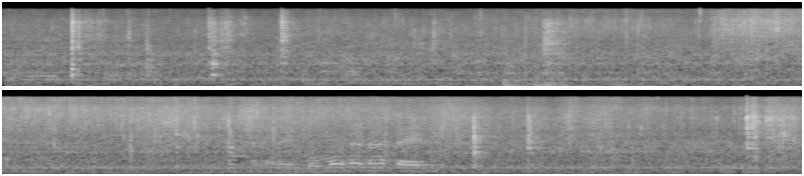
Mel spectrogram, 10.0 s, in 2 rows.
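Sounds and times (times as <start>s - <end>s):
meat sizzling in hot oil: 2.9s - 10.0s.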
